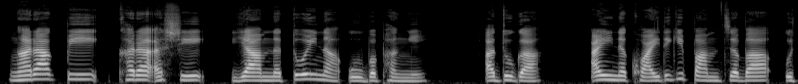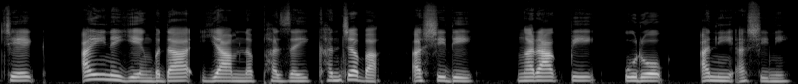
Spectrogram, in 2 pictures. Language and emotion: Manipuri, neutral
